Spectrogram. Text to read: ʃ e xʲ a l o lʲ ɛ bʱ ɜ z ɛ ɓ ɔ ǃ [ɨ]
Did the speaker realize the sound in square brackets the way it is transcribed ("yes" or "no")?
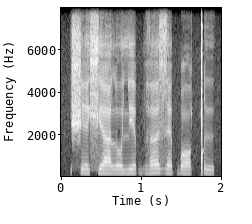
yes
